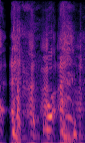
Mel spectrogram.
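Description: A man coughing in three harsh, rough bursts in quick succession, each with a raspy, throaty edge and a brief gap between them.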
